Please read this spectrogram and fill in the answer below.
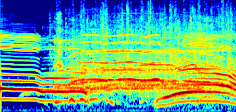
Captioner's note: audience applauding; audience cheering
